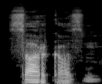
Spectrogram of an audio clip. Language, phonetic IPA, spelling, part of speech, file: Polish, [ˈsarkasm̥], sarkazm, noun, Pl-sarkazm.ogg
